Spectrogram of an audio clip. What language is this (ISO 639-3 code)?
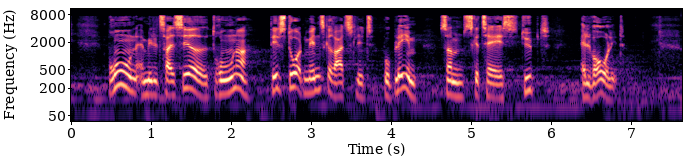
dan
